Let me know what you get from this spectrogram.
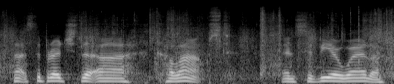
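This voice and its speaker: A man with a Scottish accent talks very slowly at a fairly high pitch, with noticeable background noise. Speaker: mudlarker. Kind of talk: casual talk to camera. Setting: outdoors.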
